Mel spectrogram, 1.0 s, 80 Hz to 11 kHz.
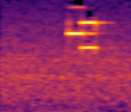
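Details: A short high electronic beep from an Arkray Glucocard S glucose meter as fingertip blood, drawn with lancet depth 3, reaches the strip, starting measurement; the reading was 121.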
